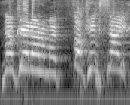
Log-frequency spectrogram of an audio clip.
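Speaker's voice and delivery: very high, very loud yell breaking into laughter; furious shout, laughing. Retold or imitated. Reenacting the rant to a friend, a laughing furious shout. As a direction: scream it through a laugh. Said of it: "so quiet but still angry".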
